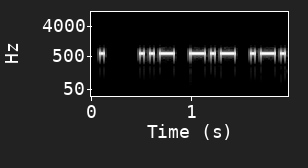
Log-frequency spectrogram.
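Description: A radio receiver beeps Morse code in one steady mid-pitched tone, sending a quick run of short dots and longer dashes with brief gaps. The signal is loud and clean, and a sharp click closes it.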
